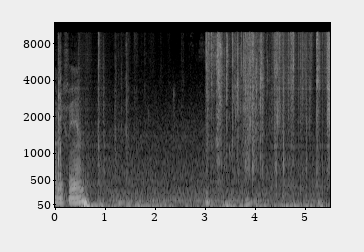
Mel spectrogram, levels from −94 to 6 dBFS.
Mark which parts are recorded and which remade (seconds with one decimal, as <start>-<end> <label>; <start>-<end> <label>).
0.0-0.4 recorded; 0.4-1.1 remade; 1.1-4.3 recorded; 4.3-5.5 remade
